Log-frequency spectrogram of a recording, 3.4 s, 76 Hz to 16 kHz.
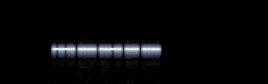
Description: Morse code, heard as a keyed tone, about 44 wpm, 690 Hz. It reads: GHFSH
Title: Code Groups - 5 Letters - 45wpm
